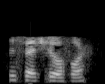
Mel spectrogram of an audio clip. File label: Police Tactical Encrypted; sdr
